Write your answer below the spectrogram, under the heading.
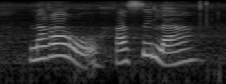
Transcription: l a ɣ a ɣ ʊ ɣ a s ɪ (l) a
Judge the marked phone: correct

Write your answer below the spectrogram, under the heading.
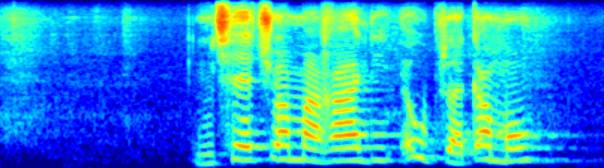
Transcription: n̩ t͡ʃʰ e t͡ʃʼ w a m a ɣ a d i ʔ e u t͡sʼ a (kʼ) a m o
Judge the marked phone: correct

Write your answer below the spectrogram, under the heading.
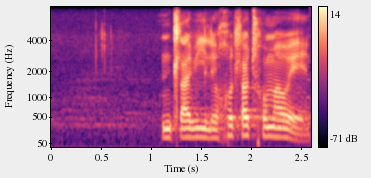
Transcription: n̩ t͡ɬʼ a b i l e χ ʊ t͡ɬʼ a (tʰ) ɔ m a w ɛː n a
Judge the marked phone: correct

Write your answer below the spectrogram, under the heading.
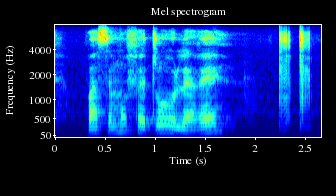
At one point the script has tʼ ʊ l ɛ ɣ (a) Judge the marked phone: incorrect: ɛ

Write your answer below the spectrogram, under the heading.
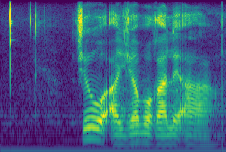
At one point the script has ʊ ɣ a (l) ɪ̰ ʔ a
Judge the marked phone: correct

